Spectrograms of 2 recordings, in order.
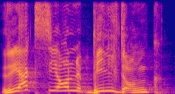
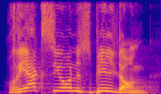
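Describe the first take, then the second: First: Said in the usual way. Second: Reaktionsbildung said slowly, higher, with German sounds; German pronunciation. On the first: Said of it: "repeats the German term". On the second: Shown as a demonstration. Streamer repeating the German term for chat, careful German. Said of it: "in German is known as".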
